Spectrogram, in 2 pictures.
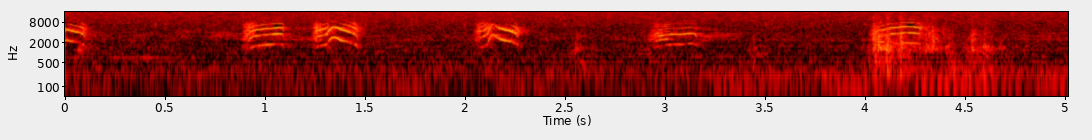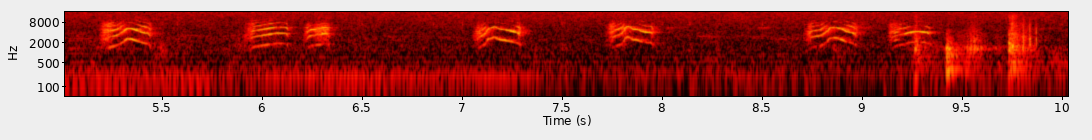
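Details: Conin chick learning its sounds and calling persistently, used as a master recording for training. Clear, arched, high chirps follow one another about twice a second, with a low hum and a brief scratchy noise in the background.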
